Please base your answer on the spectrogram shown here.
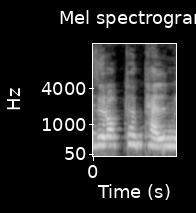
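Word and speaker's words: xerophthalmia: ये है अ अ प्रोनाउंस आप इसे ऐसे कर सकते हैं जरो थलम या कॉज्ड ट द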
